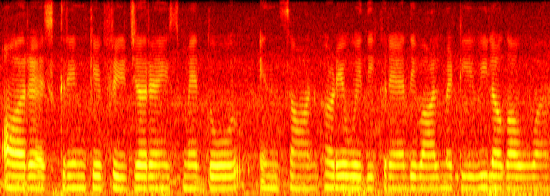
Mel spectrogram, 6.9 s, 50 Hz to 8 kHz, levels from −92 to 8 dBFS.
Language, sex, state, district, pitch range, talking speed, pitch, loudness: Hindi, female, Chhattisgarh, Raipur, 170-180 Hz, 165 wpm, 175 Hz, -17 LUFS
